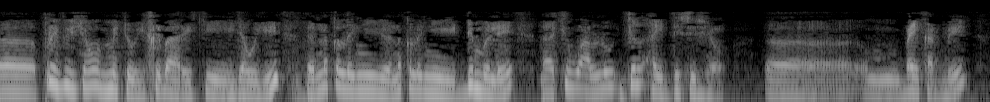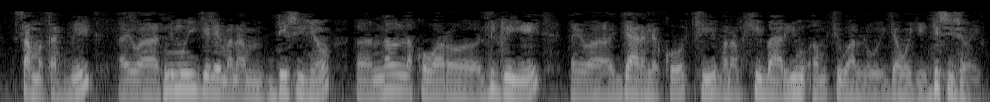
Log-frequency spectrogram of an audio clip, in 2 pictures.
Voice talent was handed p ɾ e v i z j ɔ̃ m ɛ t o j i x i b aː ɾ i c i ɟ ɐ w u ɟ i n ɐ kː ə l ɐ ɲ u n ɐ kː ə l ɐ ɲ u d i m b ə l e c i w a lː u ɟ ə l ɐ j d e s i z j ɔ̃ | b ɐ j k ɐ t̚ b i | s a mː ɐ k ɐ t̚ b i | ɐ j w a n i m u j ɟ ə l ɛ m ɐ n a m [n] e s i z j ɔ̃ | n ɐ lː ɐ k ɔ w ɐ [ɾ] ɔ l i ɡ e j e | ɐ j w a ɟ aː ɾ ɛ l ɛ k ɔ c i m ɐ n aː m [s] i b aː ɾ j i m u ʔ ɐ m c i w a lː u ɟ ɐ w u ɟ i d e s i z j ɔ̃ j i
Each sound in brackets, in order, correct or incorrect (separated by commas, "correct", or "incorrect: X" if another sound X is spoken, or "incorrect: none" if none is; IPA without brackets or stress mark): incorrect: d, correct, incorrect: x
